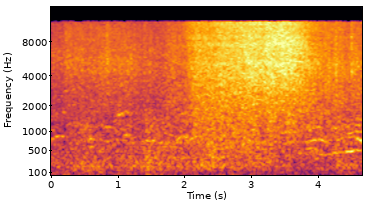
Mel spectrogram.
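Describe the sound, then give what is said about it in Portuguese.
Rough water surges and crashes steadily against the hull of a boat in the middle of a lake at night while wind blows against it, a dense, continuous rush that swells louder midway and stays full throughout. “E as ondas batiam com força no barco, porque o vento soprava contra ele.”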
